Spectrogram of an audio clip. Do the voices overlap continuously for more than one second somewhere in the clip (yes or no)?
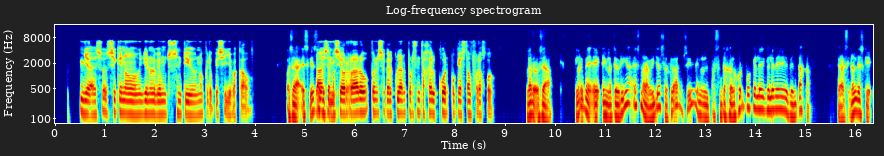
no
